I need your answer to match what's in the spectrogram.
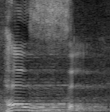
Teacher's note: Haz masih berjalan, yaitu sifat rokhawahnya pada huruf zai. Jadi bukan wa ma huwa bil hazl, tetapi disempurnakan dulu haz, sifat rokhawah pada huruf zai, baru ditutup dengan huruf lam dengan sifat tawassut.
